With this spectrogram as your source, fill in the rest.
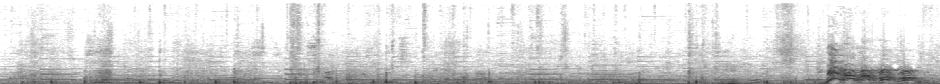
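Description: A dog barks repeatedly nearby on a street in Dordrecht, Netherlands, with sharp woofs and yips in an uneven rhythm, while people talk over it and a louder burst of noise comes at the end.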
